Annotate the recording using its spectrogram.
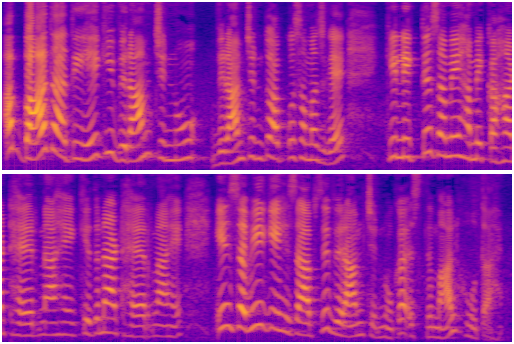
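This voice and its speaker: A woman's voice: sits high, expressive, normal speed, fairly bright tone. A woman teacher explaining a grammar lesson step by step, acting out example sentences as she goes.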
